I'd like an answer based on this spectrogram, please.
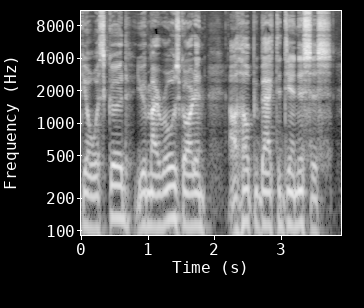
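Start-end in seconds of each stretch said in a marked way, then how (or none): none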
